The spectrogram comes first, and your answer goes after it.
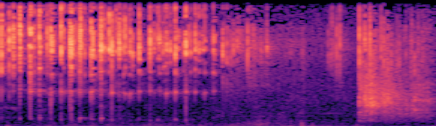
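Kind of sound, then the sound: household object, dice being rolled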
